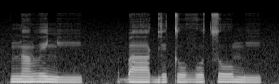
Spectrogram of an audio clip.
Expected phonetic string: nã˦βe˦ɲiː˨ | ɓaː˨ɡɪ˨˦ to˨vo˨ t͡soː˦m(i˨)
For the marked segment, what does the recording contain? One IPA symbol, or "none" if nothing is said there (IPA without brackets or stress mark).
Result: i˨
